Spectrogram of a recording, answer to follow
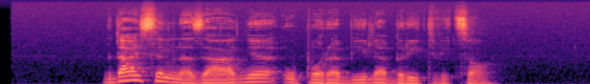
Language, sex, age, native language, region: Slovenian, male, 50-59, Slovenian, Abroad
